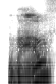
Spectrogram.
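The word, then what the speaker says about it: ו: The next letter we have is Vav. Vav, V as in vine. Here it is, pretty simple.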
